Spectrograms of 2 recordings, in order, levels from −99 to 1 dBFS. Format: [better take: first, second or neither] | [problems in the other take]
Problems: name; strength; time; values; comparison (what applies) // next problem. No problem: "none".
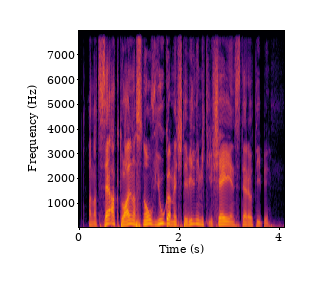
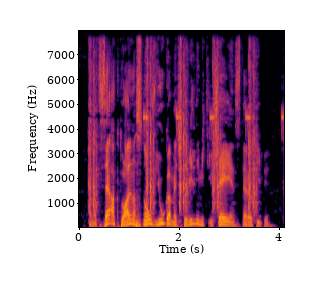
first | noise reduction (classical method Wiener filter)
